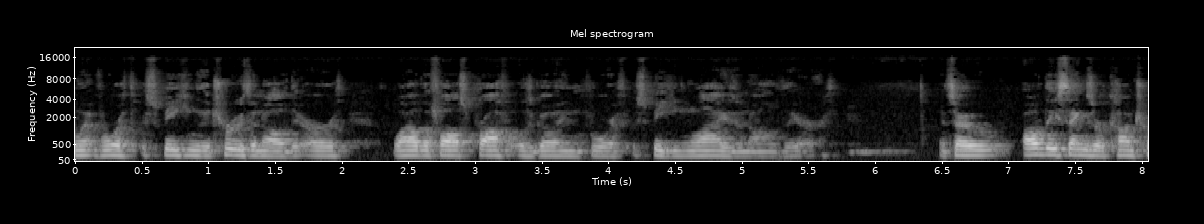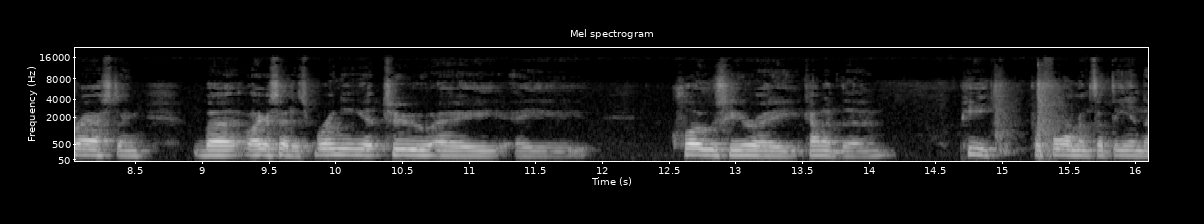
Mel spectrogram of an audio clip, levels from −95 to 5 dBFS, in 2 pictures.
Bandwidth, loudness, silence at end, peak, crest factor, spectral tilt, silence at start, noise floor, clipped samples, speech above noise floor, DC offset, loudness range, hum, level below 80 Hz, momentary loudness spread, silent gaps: 16.5 kHz; -30 LUFS; 0 s; -12 dBFS; 18 dB; -6 dB/octave; 0 s; -73 dBFS; under 0.1%; 43 dB; under 0.1%; 6 LU; none; -76 dBFS; 17 LU; none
